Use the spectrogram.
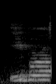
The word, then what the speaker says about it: Ybor: fire, it can be in the case of, Ybor City, is that how you say it? Ybor City, Ybor City up in Tampa?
